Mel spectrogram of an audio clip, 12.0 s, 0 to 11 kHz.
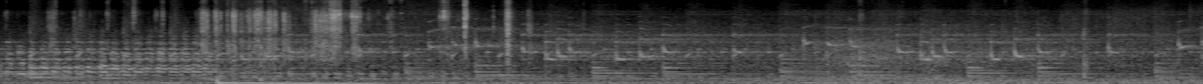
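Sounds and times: light melody of stepping notes: 0.0 - 12.0.

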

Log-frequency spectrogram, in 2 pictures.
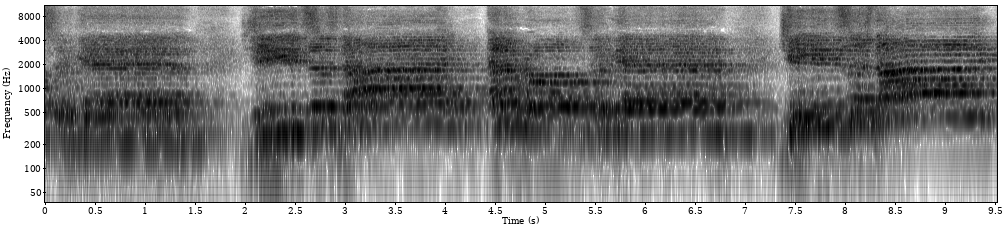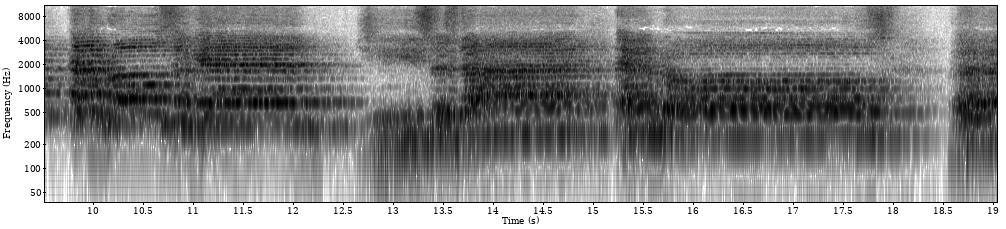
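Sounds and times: choir singing a cappella: 0.0 - 19.0.

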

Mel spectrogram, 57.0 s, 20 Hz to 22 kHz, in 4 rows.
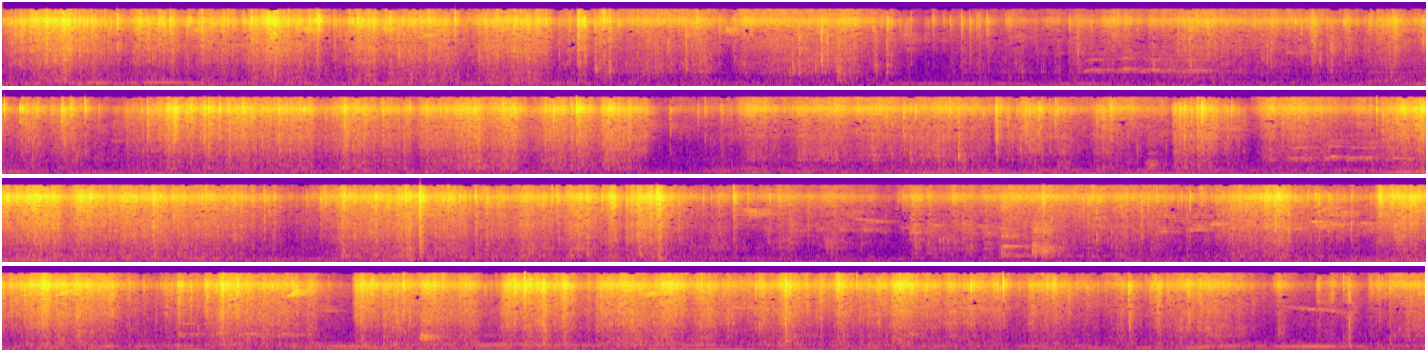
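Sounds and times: dry grass rustling: 0.0 - 56.9
plastic bag crinkling: 0.0 - 56.9.

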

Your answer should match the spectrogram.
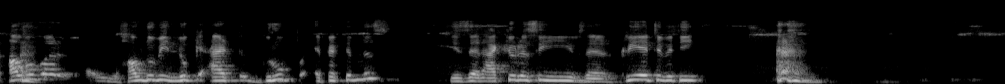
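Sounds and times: man clearing his throat: 7.8 - 8.3.

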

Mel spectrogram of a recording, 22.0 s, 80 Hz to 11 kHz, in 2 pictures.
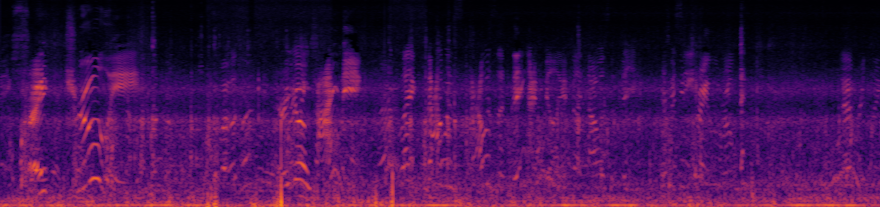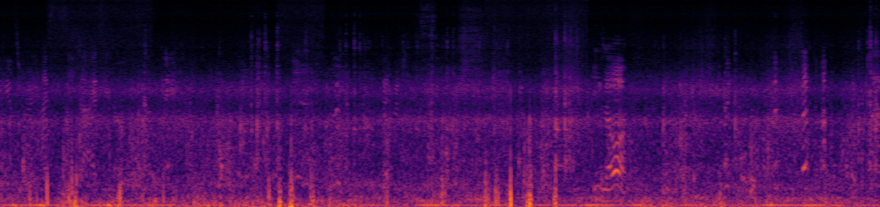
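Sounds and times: boat motor running: 0.0 - 22.0
water washing past hull: 0.0 - 22.0
wind buffeting microphone: 0.0 - 22.0.

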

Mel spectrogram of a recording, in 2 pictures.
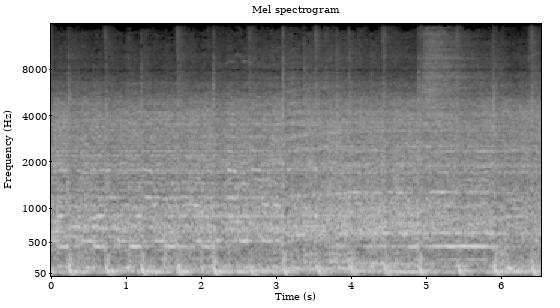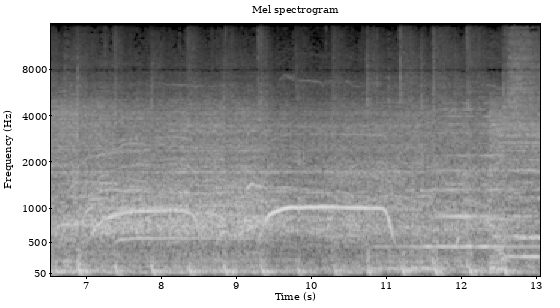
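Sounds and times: distorted electric guitar: 0.0 - 13.0
drums: 0.0 - 13.0.

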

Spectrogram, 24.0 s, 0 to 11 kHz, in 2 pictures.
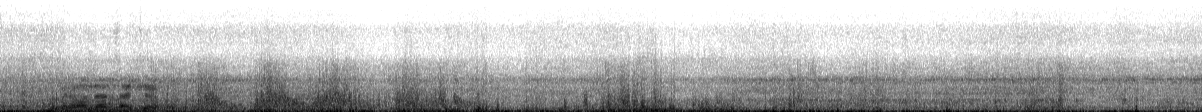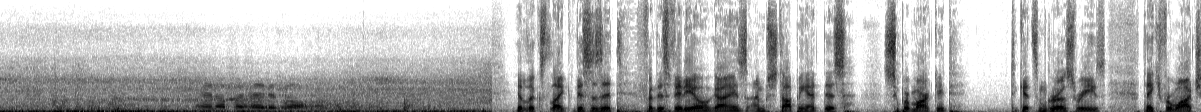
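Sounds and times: motorcycle engine: 0.0 - 17.0
wind buffeting microphone: 0.0 - 17.0
road noise: 0.0 - 17.6.

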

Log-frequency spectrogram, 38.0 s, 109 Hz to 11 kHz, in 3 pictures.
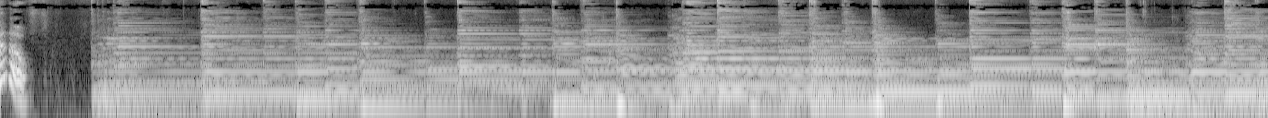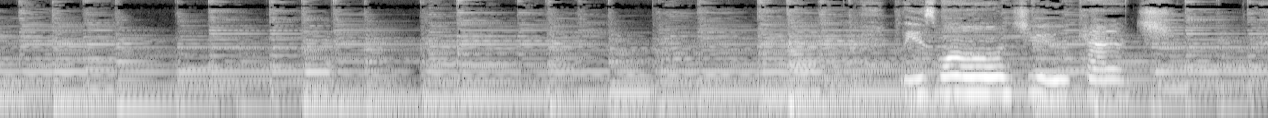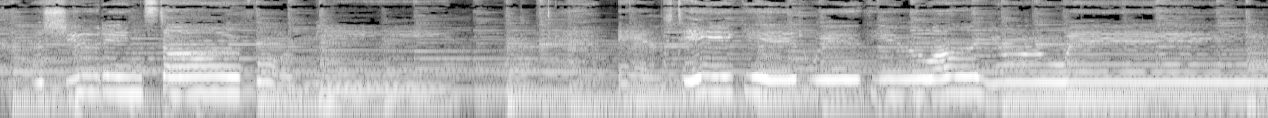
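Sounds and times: acoustic guitar strumming: 0.8 - 38.0.

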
